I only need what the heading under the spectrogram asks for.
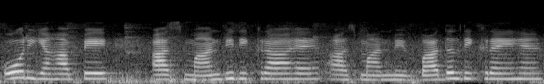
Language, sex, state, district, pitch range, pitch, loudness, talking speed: Hindi, female, Punjab, Pathankot, 225-265 Hz, 255 Hz, -16 LUFS, 155 wpm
